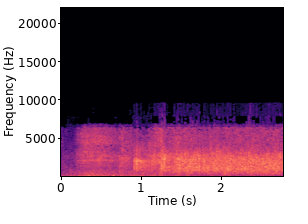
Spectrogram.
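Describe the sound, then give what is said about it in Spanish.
An audience gives a sustained ovation to an actor from Benicàssim: a crowd applauds steadily, a dense wash of many hands clapping that swells slightly and holds at full strength throughout, with no voices standing out. “Visiblemente emocionado el actor de Benicàssim y con esta ovación, una ovación que también recibió el actor internacional Richard Gere”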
